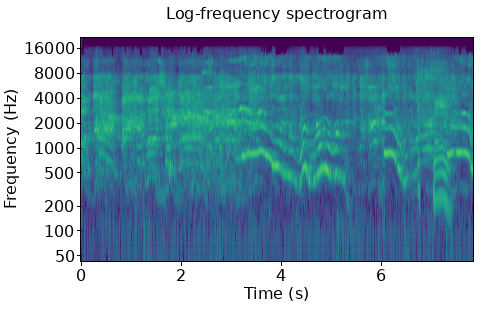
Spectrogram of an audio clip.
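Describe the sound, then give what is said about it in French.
A dog staying at a boarding kennel howls along to its owner's song on the radio, its long wavering cries rising and falling while the song plays steadily underneath. “faut qu'on vous fasse écouter le chien de … qui est en pension à quel endroit en ce moment?”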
